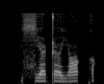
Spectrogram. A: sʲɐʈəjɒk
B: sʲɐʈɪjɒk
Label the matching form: A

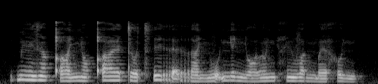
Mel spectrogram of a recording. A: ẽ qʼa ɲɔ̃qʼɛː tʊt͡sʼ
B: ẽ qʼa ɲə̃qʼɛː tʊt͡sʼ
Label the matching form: A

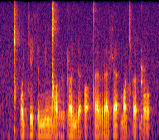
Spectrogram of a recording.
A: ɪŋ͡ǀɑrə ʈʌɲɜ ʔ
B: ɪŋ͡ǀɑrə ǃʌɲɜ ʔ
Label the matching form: A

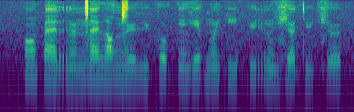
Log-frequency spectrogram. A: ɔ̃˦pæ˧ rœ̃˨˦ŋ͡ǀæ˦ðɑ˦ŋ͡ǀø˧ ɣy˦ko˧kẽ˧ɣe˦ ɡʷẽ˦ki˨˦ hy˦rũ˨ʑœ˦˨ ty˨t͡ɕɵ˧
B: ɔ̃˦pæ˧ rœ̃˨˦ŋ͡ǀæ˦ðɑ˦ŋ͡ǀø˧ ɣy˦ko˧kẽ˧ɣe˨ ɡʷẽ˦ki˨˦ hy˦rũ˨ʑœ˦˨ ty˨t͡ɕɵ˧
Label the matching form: A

